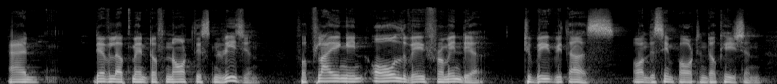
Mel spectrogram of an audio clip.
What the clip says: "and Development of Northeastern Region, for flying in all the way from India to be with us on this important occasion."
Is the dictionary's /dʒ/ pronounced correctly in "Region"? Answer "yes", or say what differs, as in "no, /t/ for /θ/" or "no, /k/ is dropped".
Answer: yes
